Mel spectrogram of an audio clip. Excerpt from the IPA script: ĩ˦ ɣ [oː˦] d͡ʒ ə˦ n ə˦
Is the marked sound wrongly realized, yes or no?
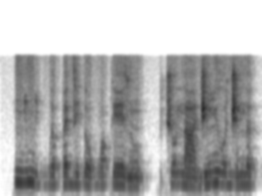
yes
